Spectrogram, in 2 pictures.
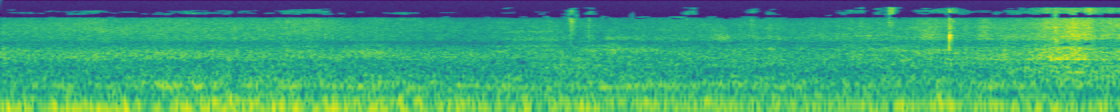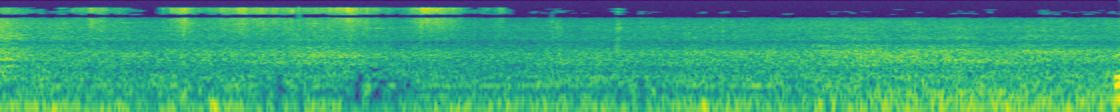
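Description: Steady low rumble of distant motor vehicles.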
